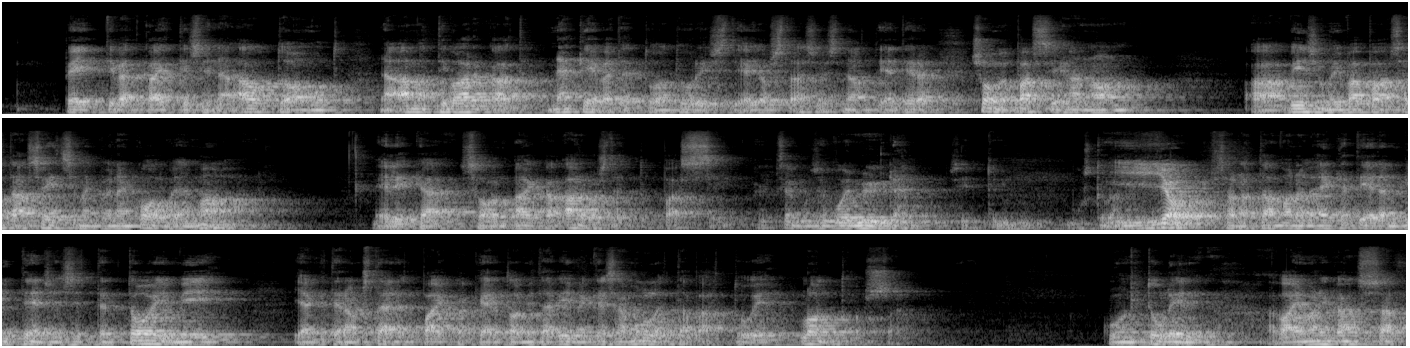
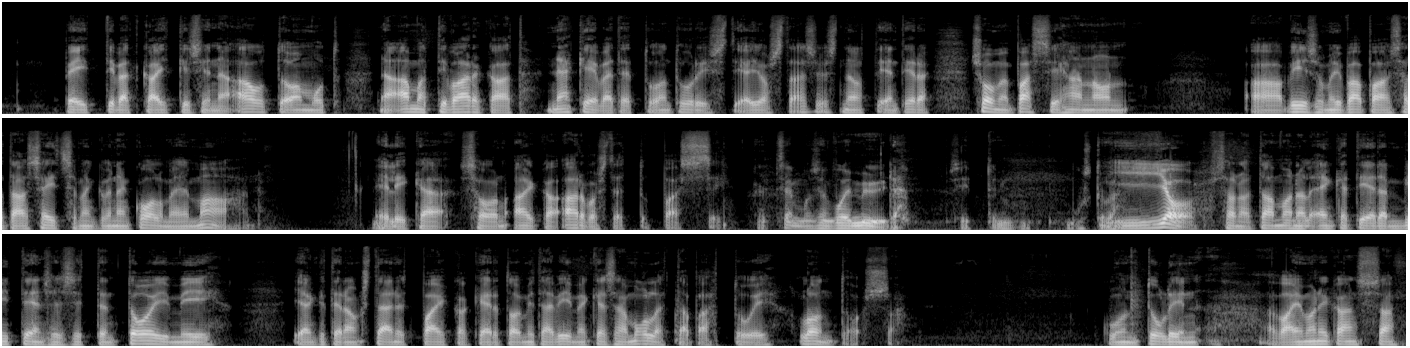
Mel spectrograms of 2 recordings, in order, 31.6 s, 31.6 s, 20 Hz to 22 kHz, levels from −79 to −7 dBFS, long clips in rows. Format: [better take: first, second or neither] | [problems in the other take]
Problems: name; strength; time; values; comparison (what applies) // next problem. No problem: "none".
second | room echo; slight; dies away in 1 s // off-mic speech; somewhat distant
